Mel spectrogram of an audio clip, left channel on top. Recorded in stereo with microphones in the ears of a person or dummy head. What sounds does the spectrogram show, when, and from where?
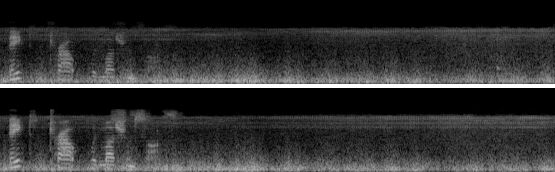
0.1 s a woman speaking: 20° right (ahead or behind); by 1.8 s 65° right (ahead or behind)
